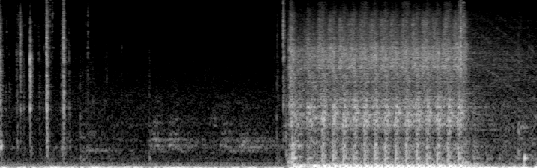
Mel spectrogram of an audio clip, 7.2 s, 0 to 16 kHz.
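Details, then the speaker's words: 1987 car cranking steadily but never firing; no fuel pump priming heard, owner suspects fuel supply and checks pump voltage; crank no start, cause unconfirmed. "So as you can see, it's not firing. I still think it was fuel,"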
